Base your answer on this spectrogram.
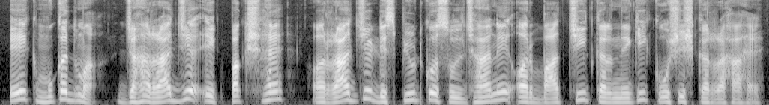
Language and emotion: Hindi, neutral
